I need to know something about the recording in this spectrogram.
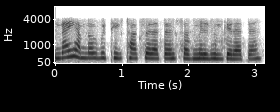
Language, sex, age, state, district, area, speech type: Urdu, female, 18-30, Bihar, Supaul, rural, conversation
